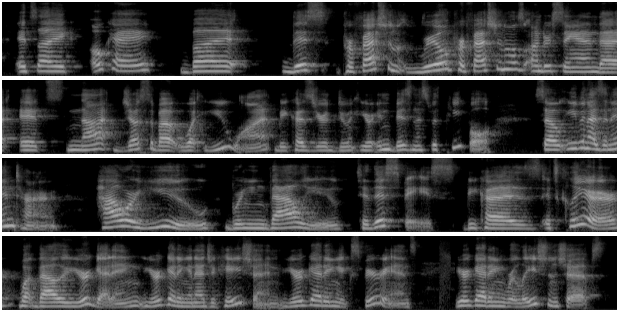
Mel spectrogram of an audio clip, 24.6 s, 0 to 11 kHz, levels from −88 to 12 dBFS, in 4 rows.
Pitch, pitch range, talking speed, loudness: 205 Hz, 180-245 Hz, 135 wpm, -28 LUFS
